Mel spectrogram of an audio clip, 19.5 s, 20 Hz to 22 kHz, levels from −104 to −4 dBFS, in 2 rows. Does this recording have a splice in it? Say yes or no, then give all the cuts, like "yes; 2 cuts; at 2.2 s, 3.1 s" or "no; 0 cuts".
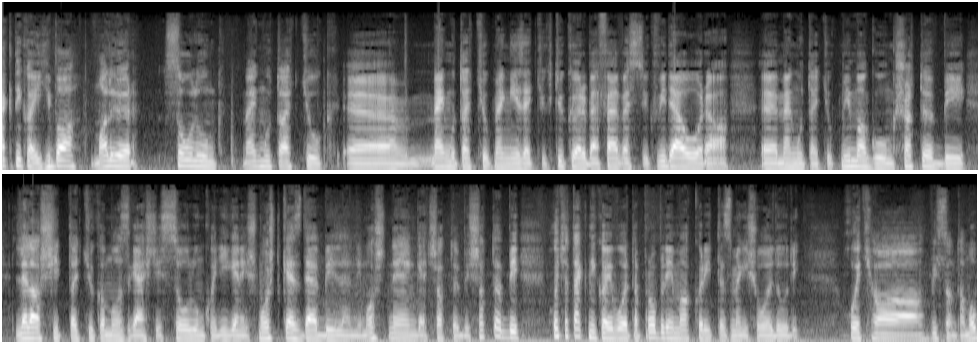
no; 0 cuts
